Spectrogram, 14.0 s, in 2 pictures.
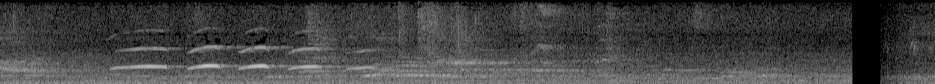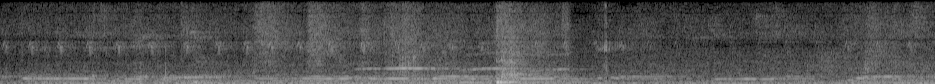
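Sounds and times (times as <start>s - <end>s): birds whistling: 0.8s - 2.9s.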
